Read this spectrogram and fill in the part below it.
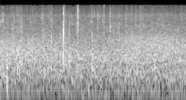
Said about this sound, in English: I didn't know it was going to rain tonight. I didn't bring an umbrella with me either. Oh, you got one? Look at you being all prepared. Did you have the umbrella on you in case it rains like this?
